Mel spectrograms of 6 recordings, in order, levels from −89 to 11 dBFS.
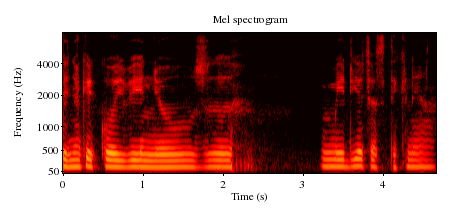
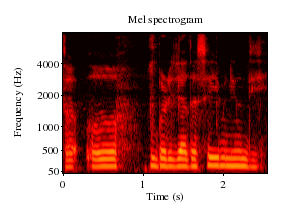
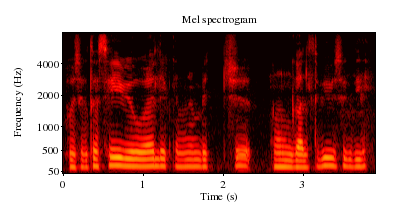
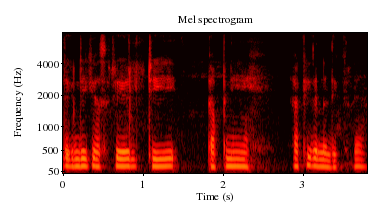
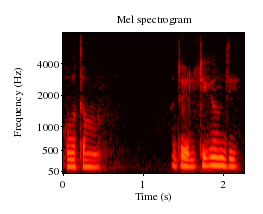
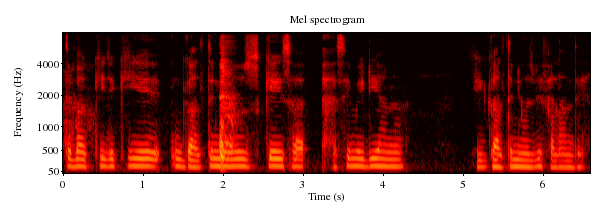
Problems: background sounds at intervals, low volume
